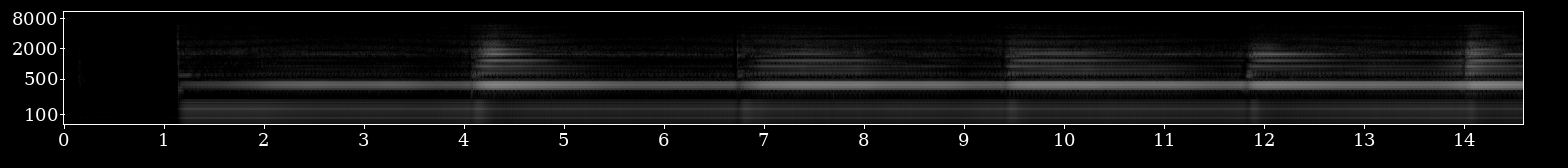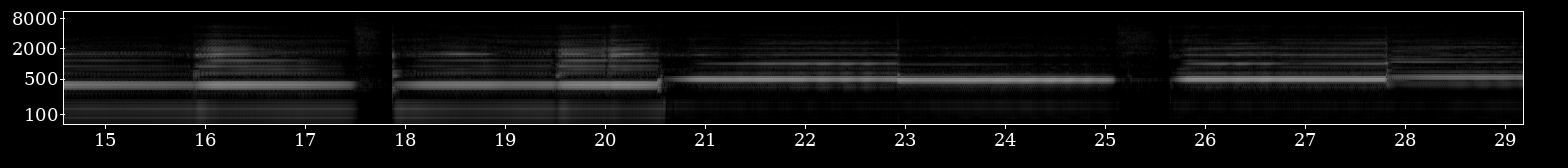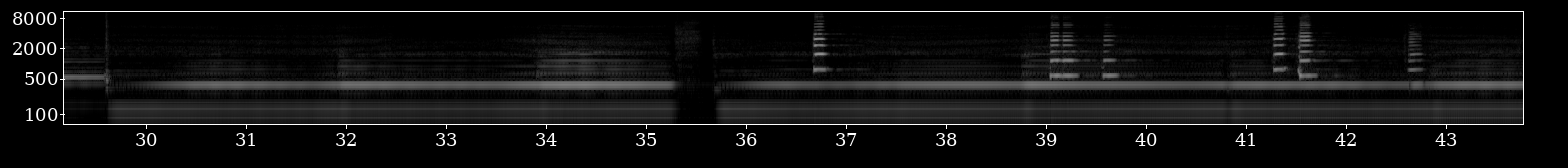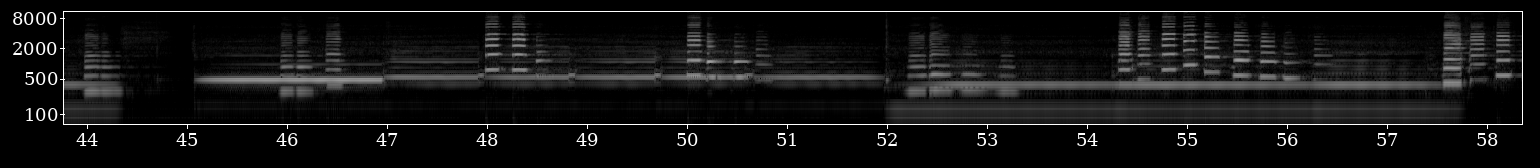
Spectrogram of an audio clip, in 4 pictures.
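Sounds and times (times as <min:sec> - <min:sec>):
bass clarinet: 0:01.1 - 0:58.3
soprano saxophone: 0:01.1 - 0:58.3.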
